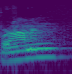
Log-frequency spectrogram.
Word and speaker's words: Brahman: And what about the concept of, is it pronounced Brahman? Or yeah, that's an English way of saying it, but that's okay.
